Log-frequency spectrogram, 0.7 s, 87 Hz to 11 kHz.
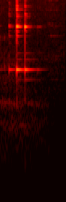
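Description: Two quick clinking taps on a handmade ceramic pottery mug, bought at a pottery workshop on holiday, give a bright ringing tone near 2 kHz with a higher overtone, each fading within a fraction of a second.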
